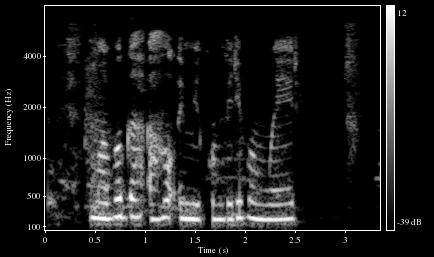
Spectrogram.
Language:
Kinyarwanda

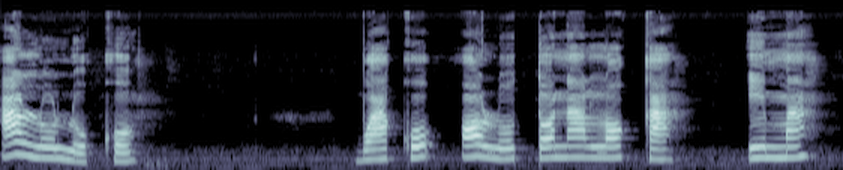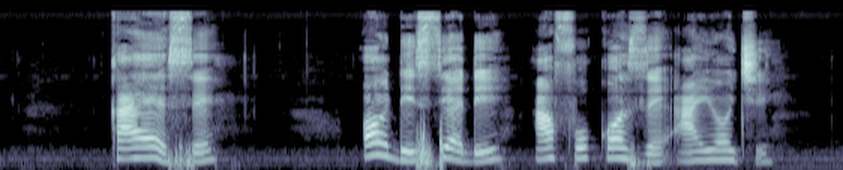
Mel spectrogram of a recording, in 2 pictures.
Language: Ikposo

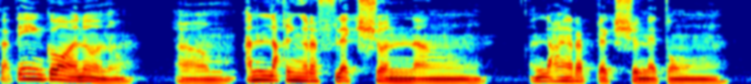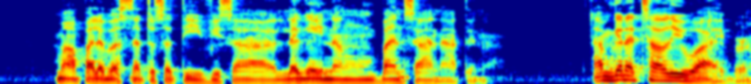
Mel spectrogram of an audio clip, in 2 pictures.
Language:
Filipino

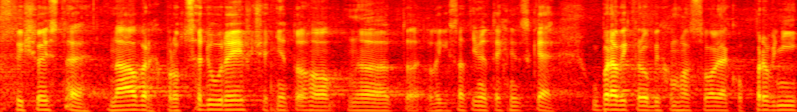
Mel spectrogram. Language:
Czech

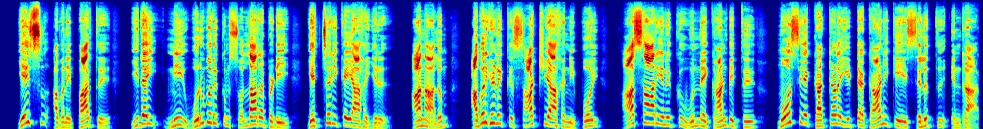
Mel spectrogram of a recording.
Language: Tamil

